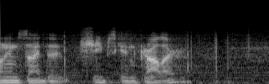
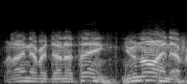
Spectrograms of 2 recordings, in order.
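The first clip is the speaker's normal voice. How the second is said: higher and louder, pleading innocence; protest, scared, voice rising; panicked protest; 8 semitones higher, 3 dB louder than usual. Acted. Accused man protests.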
